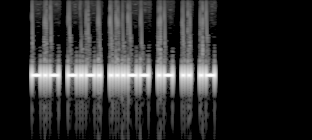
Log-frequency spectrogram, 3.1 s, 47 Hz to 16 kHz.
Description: Morse code, heard as a keyed tone, about 40 wpm, 700 Hz. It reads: KC3AIA
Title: USA Call Signs - 6 Characters - Repeated 3x - 40wpm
